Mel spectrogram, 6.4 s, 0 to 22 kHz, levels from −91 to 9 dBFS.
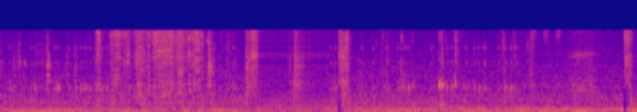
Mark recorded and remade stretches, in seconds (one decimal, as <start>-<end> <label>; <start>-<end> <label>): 0.0-2.5 recorded; 2.5-3.3 remade; 3.3-6.4 recorded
